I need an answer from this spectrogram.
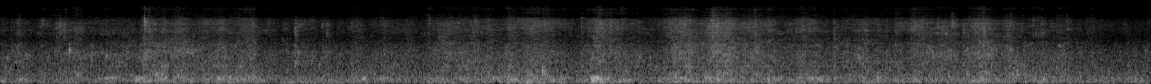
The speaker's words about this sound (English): And the water is mesmerizing.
